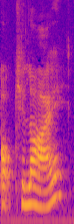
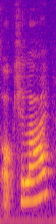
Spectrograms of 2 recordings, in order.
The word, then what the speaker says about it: oculi: Now the reason I pronounce it oculi is because it's around your eye area. Oculi, eye.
